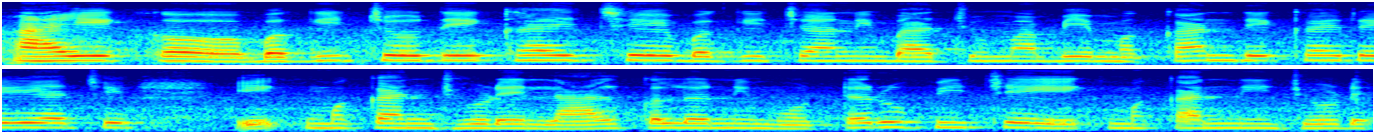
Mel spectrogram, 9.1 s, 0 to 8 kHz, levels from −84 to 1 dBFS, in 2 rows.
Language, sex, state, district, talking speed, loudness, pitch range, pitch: Gujarati, female, Gujarat, Gandhinagar, 155 wpm, -21 LUFS, 195-225 Hz, 210 Hz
